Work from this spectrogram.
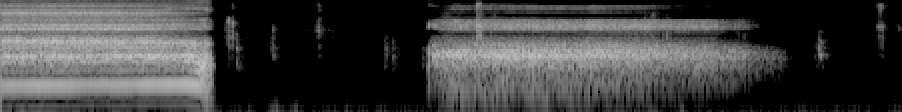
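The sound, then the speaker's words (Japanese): Deep breathing during a slow hip-raising exercise: a long voiced breath that cuts off sharply, then after a pause a long, airy breath that gradually fades out, followed by a few faint clicks. “ゆっくり腰に負荷をかけながら行い、同時に深呼吸もしていくんです。こんな風に、腰を上げて、”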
